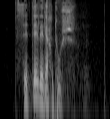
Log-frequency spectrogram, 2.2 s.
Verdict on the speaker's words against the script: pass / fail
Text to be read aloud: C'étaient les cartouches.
pass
